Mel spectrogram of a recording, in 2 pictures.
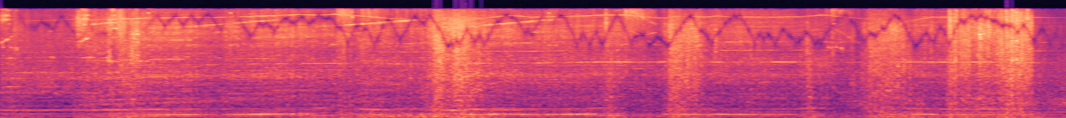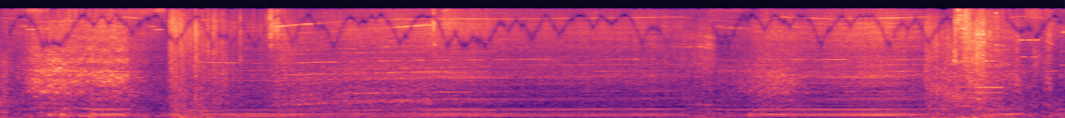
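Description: A racing car engine roars at high speed, rising and falling in pitch as it shifts gears.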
